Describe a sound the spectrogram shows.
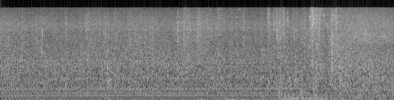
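Water splashes under a vehicle's wheels.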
